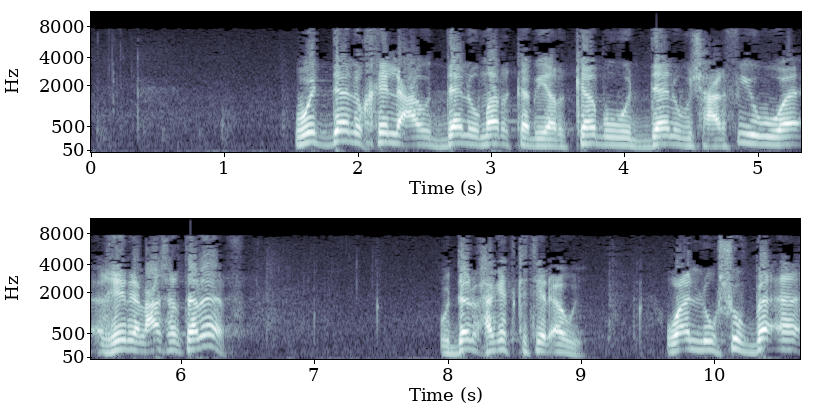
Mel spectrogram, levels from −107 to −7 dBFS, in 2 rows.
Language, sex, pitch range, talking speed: Arabic, male, 160-205 Hz, 105 wpm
